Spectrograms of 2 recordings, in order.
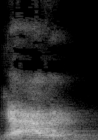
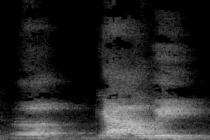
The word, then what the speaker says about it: Gawain: Some pronounce Gawain, see? Pronounce it Gavin. Others pronounce it Gawain. Gavin or Gawain. Whatever you find suitable, you can adopt.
